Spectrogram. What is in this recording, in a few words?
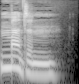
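"madden", British English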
